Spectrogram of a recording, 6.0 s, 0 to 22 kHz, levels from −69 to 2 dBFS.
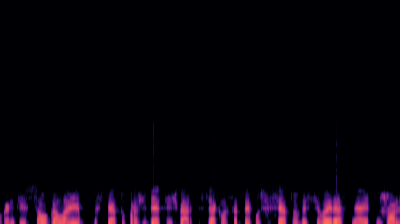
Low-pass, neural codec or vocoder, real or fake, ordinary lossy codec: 10.8 kHz; none; real; MP3, 48 kbps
